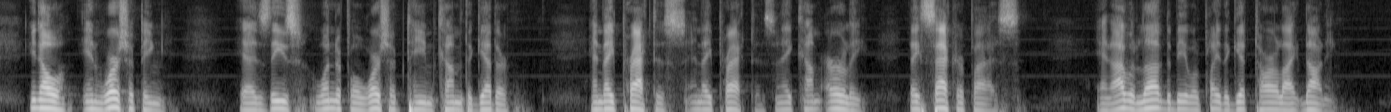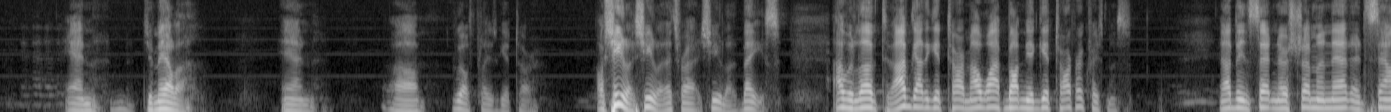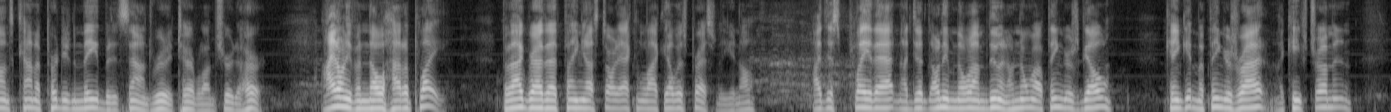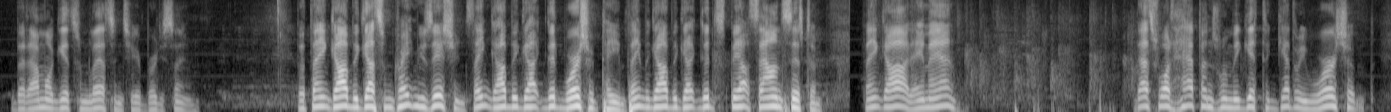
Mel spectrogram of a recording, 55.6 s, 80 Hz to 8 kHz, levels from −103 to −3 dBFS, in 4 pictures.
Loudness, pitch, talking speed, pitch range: -29 LUFS, 155 Hz, 195 wpm, 135-175 Hz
